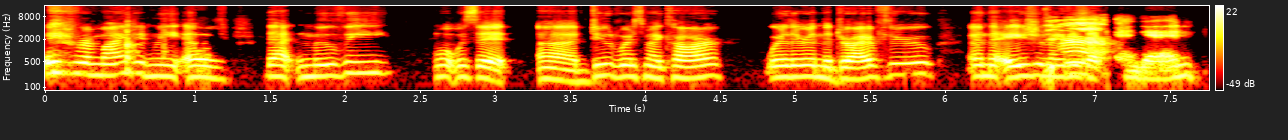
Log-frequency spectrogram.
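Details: Adult woman; ordinary speech.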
